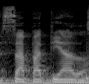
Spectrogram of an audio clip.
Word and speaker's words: zapateado: Yeah, zapateado. – Zapateado. Yeah. – The Z is pronounced like an S.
